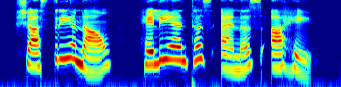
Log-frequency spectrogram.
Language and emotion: Marathi, neutral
